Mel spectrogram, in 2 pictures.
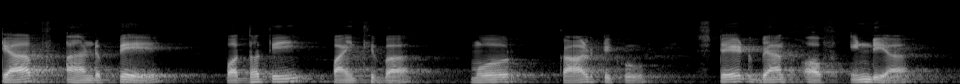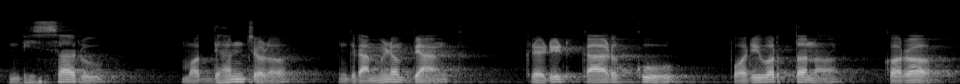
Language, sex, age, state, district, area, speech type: Odia, male, 30-45, Odisha, Nayagarh, rural, read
